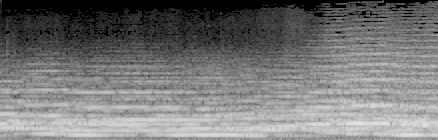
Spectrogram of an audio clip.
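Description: Symphony orchestra playing a slow passage of held notes in harmony, swelling louder near the end.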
